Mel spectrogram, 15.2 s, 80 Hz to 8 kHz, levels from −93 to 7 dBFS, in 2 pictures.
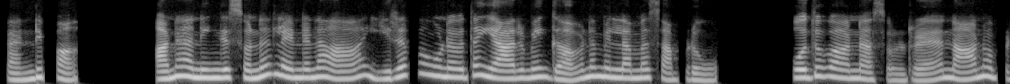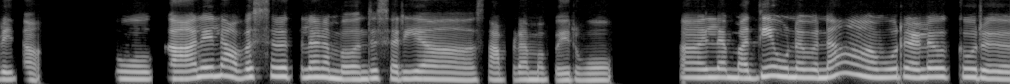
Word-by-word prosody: கண்டிப்பா. 215 +3 0 0.7
ஆனா, 240 +7 +6
நீங்க 245 0 +5
சொன்னதில 285 +7 +3
என்னான்னா, 250 +2 +3 0.4
இரவு 290 +10 -1
உணவு 265 -3 +3
தான் 320 -2 +2
யாருமே 235 +3 +3 0.2
கவனம் 240 +10 +2
இல்லாம 240 -1 +2
சாப்பிடுவோம். 185 -2 -6 0.6
பொதுவா 260 +2 +2 0.2
நான் 200 -2 -3
சொல்றேன். 175 +1 -5
நானும் 220 +8 +1
அப்படிதான் 200 -4 -7 0.6
இப்போ 215 - -5 0.3
காலையில 240 +7 +2
அவசரத்தில 265 0 -1
நம்ப 230 -4 +1
வந்து 210 +3 -1
சரியா 210 +1 -1 0.4
சாப்பிடாம 190 0 -4
போயிருவோம். 185 0 -4 0.6
அ - - -2 0.2
இல்ல, 255 0 +1
மதிய 235 +5 +1
உணவுன்னா, 250 +1 +1 0.4
ஓரளவுக்கு 265 0 0
ஒரு 235 -3 -1
235 Hz, 125 wpm, -23 LUFS, 200-265 Hz, 0.7 s, ஆனா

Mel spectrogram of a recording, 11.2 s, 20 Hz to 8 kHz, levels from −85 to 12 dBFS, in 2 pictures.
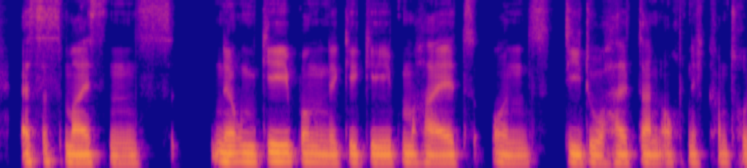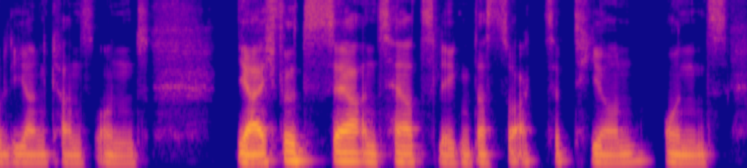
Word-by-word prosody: es - - 0
ist 110 +2 -4
meistens 95 -2 -1 0.3
'ne 105 -2 +4
Umgebung, 105 -1 +2
'ne 95 0 -1
Gegebenheit 95 -1 -1
und 90 -1 -4
die 100 -2 +2
du 95 -2 -2
halt 95 0 -2
dann 95 -1 +1
auch - - -7
nicht 100 -1 -6
kontrollieren 95 -1 -4
kannst. 95 -1 -6
Und 90 -1 -6 0.7
ja, 100 -3 +10
ich 100 - +1
würde 115 -2 +6
es 120 +1 0
sehr 110 -1 +8
ans 100 -3 -2
Herz 100 -1 0
legen, 95 +1 -4
das 95 0 -3
zu - - -1
akzeptieren 105 -1 -4
und 95 -2 -2
100 Hz, 155 wpm, -22 LUFS, 95-105 Hz, 0.7 s, ja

